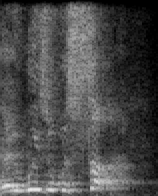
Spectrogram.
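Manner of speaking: very high pitch, hostile and aggressive tone. Telling how a man confronted him, retelling an aggressive greeting. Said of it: "He kind of came aggressive with it".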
